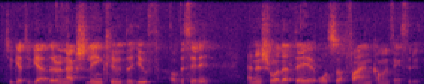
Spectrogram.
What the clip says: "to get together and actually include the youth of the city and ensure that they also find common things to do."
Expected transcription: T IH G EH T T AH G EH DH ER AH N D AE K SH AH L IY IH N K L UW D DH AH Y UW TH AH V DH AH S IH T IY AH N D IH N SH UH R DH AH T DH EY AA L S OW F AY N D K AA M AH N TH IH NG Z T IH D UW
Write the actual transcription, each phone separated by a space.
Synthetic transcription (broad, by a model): T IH G EH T T AH G EH DH ER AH N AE K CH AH L IY IH N K L UW D DH AH Y UW TH AH V DH AH S IH T IY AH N IH N SH UH R DH AH T DH EY AA L S OW F AY N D K AA M AH N TH IH NG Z T IH D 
